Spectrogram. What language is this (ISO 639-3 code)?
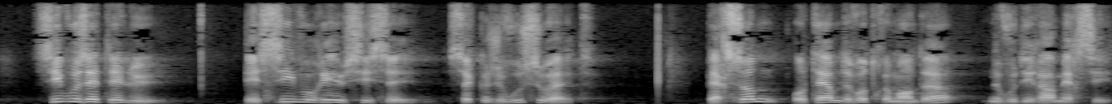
fra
